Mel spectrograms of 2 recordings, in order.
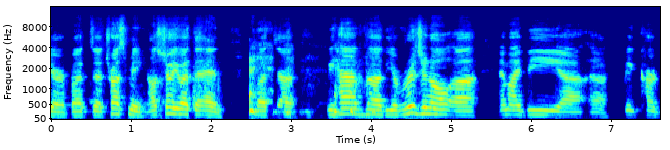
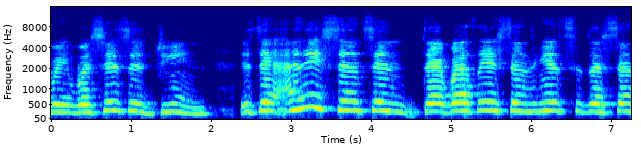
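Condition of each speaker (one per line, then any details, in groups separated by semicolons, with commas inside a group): No condition
ALS; affected speech, may be hard to understand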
